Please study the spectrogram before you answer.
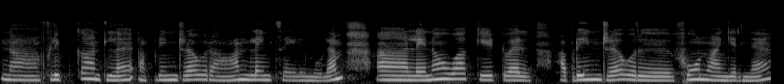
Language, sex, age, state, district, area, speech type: Tamil, female, 18-30, Tamil Nadu, Pudukkottai, rural, spontaneous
